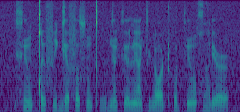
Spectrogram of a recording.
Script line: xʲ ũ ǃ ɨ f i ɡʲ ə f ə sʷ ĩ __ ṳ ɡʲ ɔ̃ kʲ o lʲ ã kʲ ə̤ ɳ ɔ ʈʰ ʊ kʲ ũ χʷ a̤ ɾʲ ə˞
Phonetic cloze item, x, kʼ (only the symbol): kʼ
